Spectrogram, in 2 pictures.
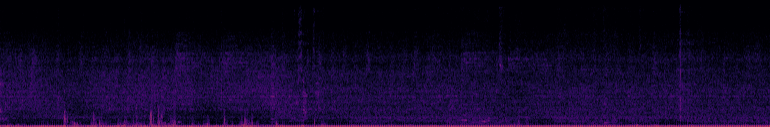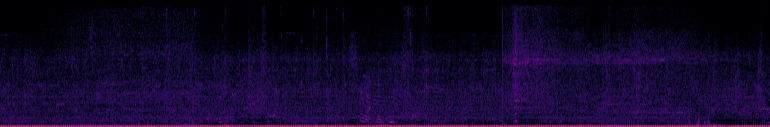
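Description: Car engine idling, a steady low drone that holds even throughout. Faint voices can be heard in the first few seconds.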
